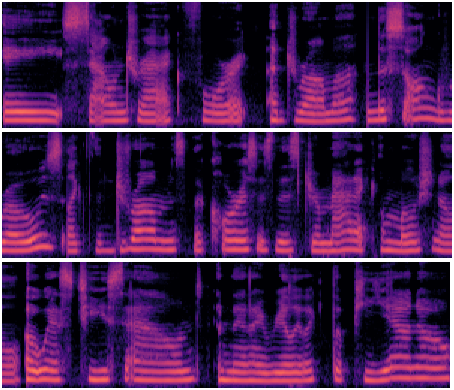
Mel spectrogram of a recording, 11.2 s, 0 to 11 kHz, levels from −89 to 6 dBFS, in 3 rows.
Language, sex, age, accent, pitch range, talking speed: English, female, 10-29, American, 215-245 Hz, 140 wpm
